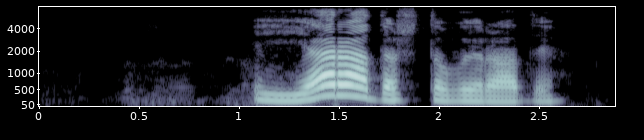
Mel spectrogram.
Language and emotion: Russian, positive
